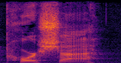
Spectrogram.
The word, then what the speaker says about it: Porsche: And one time when I said it, he was like, Porsche. And I was like, oh, is that how you say it? He's like, yes. I said, okay. So I have changed it to Porsche.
